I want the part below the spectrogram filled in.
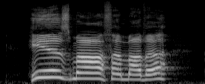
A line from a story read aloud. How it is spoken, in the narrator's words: cried two young Cratchits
